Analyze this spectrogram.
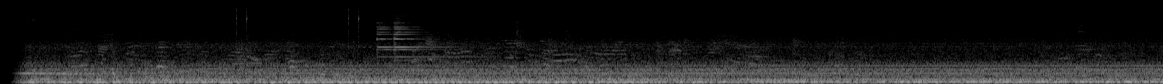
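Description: A train hums and rumbles steadily as it rolls along.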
